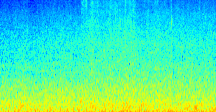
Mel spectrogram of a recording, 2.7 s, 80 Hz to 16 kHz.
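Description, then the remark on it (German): Heavy, 6-metre-high waves in a huge storm roar without a break, a dense, low rumbling wash of surf mixed with wind noise that holds steady and loud throughout, with no voices. “Riesen Wellen, 6 Meter hohe Wellen kommen und es, gell, das ist wahrscheinlich noch herzig, wenn ihr da hört.”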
